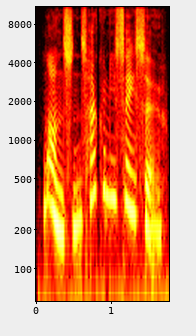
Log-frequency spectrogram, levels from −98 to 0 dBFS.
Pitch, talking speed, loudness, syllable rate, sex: 275 Hz, 200 wpm, -16 LUFS, 5.2 syllables/s, female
